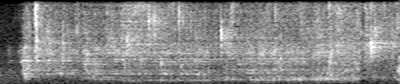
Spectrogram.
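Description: An egg hitting very hot oil in a wok and deep-frying: a sudden start into a steady, crackling sizzle of bubbling oil.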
